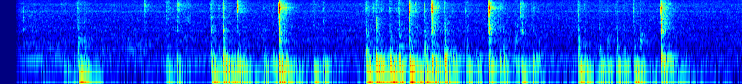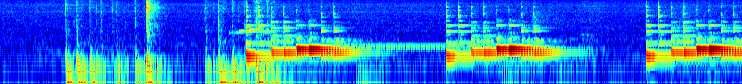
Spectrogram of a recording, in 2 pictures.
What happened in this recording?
type on a keyboard, while the phone rings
